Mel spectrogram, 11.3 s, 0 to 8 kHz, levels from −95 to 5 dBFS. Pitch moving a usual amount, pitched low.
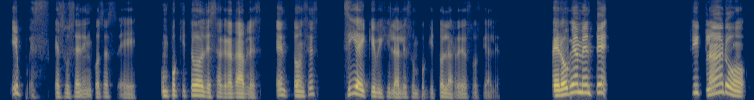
No: wide, 8.4 semitones; low, 130 Hz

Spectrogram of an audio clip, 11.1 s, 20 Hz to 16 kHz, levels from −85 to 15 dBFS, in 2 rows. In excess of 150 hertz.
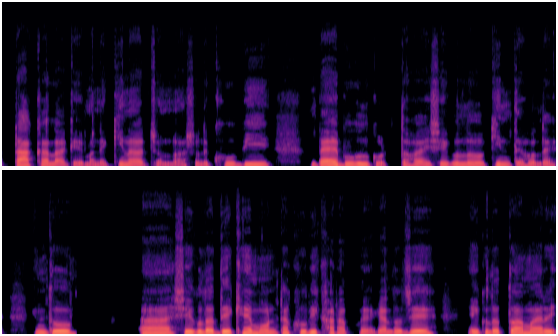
No: low, 130 Hz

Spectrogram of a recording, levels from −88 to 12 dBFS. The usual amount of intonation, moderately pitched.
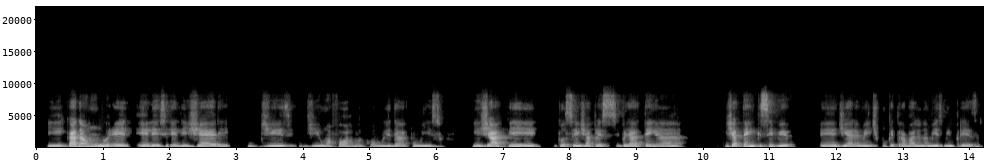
Yes: average, 3.6 semitones; medium, 170 Hz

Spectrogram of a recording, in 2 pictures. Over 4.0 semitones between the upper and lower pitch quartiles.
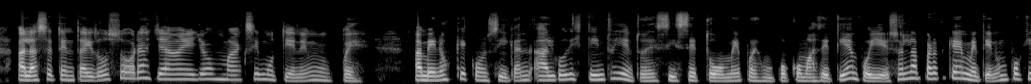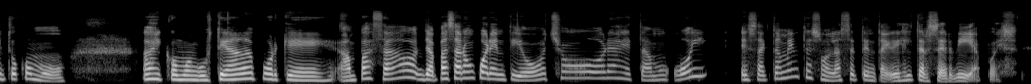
Yes: average, 5.2 semitones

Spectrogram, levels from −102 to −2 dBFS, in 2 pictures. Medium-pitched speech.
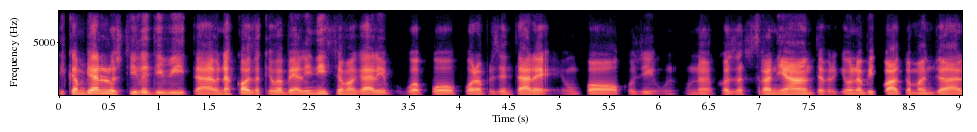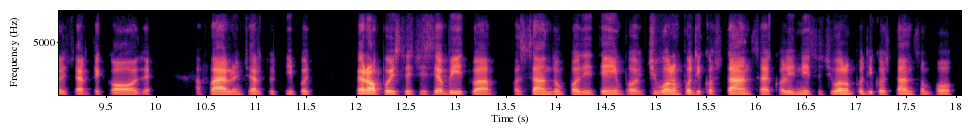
No: low, 125 Hz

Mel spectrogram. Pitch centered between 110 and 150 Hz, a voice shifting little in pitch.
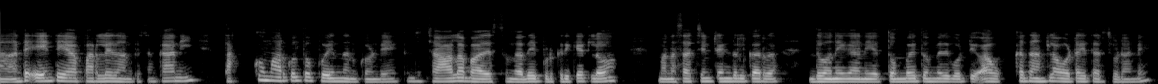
Yes: low, 135 Hz; narrow, 1.5 semitones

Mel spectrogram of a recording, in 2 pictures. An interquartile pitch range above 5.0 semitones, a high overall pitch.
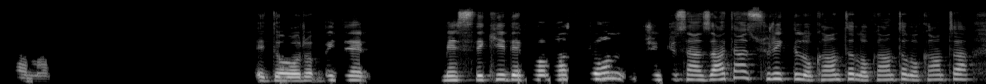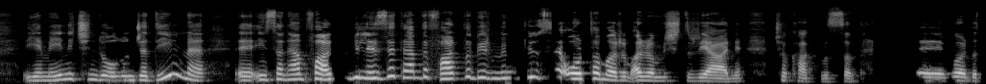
Yes: wide, 5.6 semitones; high, 220 Hz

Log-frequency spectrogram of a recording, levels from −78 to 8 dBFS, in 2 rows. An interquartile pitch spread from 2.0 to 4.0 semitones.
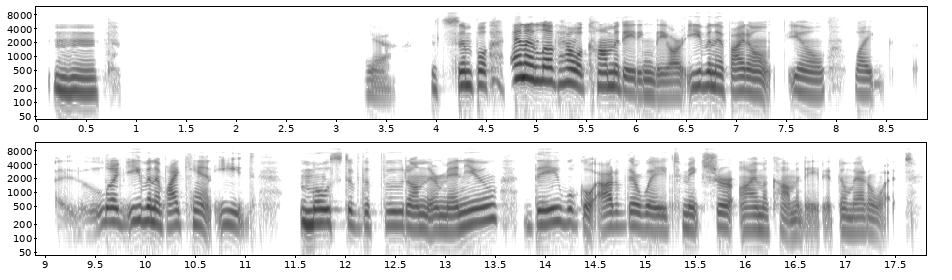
No: wide, 5.4 semitones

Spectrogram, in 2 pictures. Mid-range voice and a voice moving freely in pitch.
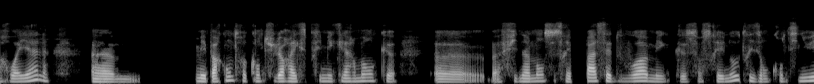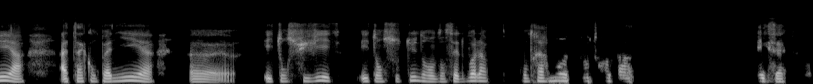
No: medium, 145 Hz; average, 2.8 semitones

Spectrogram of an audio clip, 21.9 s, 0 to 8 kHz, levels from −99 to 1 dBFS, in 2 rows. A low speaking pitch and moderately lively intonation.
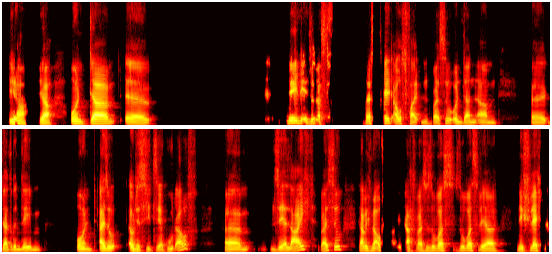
Yes: low, 115 Hz; average, 3.4 semitones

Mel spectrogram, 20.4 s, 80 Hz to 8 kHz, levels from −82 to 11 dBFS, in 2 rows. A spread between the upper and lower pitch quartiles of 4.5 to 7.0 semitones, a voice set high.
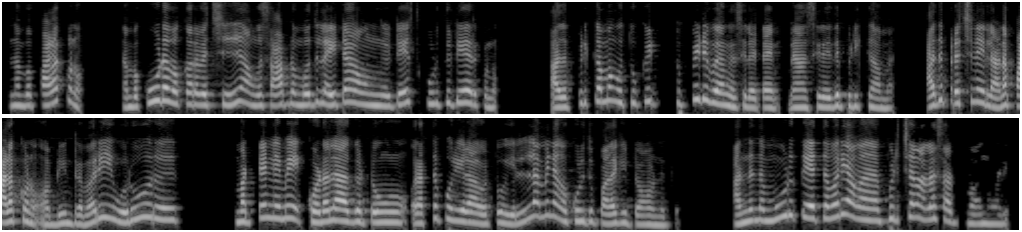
Yes: average, 5.1 semitones; very high, 250 Hz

